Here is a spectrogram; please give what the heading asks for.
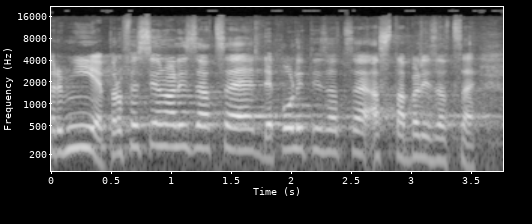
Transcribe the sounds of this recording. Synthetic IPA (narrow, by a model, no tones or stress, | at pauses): pr̩vɲiːjɛpɾo̞fɛsɪo̞nalɪzat͡sɛdɛpo̞lɪt̪ɪzat͡sɛʔa̰st̪abɪlɪzat͡sɛ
